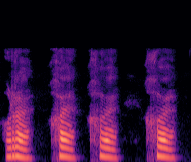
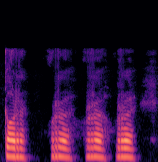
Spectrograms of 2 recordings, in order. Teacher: So you got R at the throat and R at the front.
